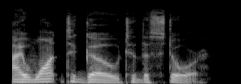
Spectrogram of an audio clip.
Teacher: The words want, go, and store are strong. The others are weak. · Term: sentence stress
